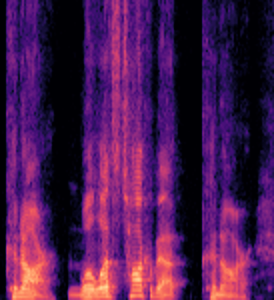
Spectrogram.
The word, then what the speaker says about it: Knarr: The Nerd Shelves left, but this game is pronounced Knarr. Knarr.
